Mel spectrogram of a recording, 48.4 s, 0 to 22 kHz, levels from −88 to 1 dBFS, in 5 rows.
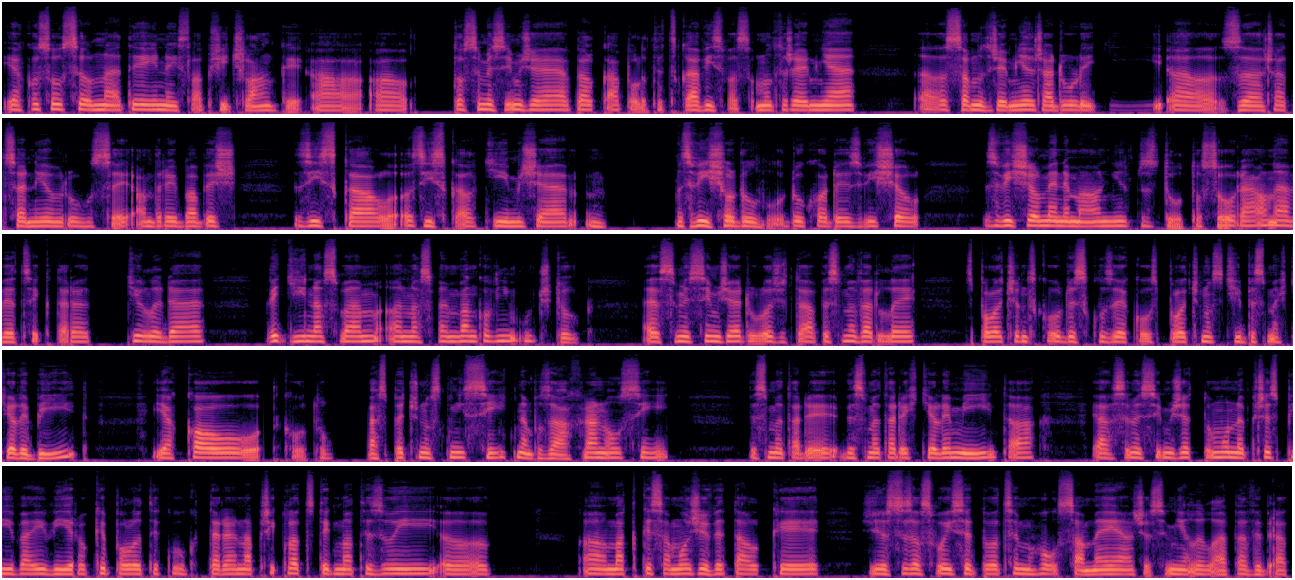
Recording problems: none

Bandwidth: 18 kHz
